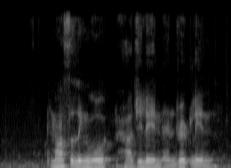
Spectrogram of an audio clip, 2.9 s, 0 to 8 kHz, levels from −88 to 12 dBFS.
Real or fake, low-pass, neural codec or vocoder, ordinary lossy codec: fake; 7.2 kHz; codec, 16 kHz, 4 kbps, X-Codec, HuBERT features, trained on LibriSpeech; none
